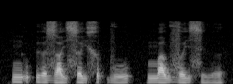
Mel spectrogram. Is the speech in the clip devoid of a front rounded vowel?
yes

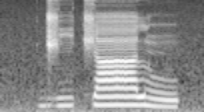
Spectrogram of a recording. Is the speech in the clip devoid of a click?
yes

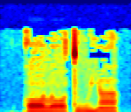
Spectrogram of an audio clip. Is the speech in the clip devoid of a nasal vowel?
no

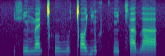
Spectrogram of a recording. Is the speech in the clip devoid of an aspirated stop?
no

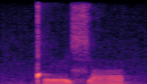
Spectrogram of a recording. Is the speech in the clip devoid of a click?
no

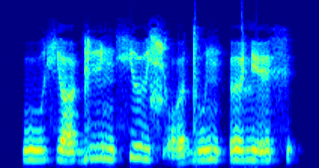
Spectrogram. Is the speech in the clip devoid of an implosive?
yes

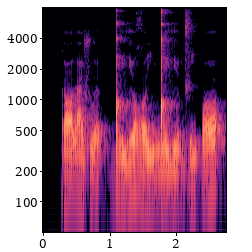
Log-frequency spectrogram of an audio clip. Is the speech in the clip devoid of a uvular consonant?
no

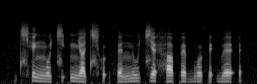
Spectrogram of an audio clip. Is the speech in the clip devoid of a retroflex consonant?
yes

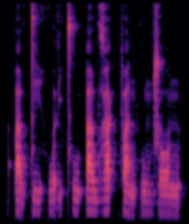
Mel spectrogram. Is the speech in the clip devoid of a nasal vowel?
yes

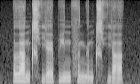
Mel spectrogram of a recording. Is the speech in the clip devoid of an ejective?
yes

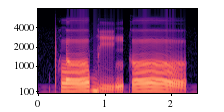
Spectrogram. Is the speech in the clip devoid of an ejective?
yes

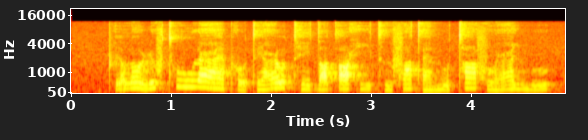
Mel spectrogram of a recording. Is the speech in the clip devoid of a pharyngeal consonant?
no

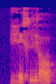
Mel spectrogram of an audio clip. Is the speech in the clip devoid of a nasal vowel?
yes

